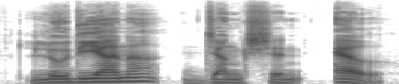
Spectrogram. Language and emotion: Manipuri, neutral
